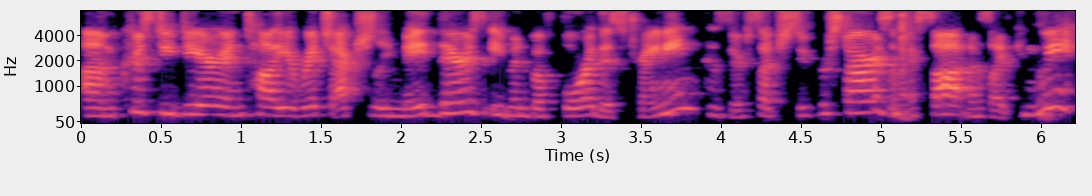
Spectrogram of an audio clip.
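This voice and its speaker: Over noticeable background noise, a woman with a fairly high voice talks at a very fast pace with hardly any pauses. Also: ordinary pitch variation. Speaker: instructional technology trainer. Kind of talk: webinar training.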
